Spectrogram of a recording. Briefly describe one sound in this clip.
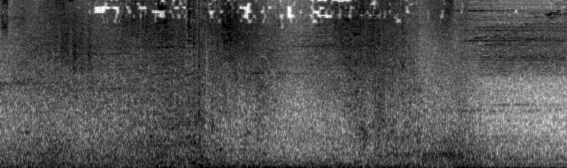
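A structure explodes with a loud rumbling blast.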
